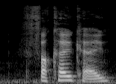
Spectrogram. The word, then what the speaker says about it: Fukuoka: ITF titles for Katie Bolter in a place I mispronounced earlier, but I'm going to confidently call Fukuoka.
